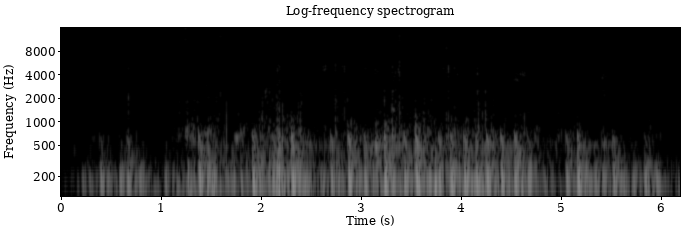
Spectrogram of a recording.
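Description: Gerbil running in a wooden exercise wheel: quick pattering footfalls over a low rumble of the spinning wheel. It builds up over the first second, with one sharper knock about two seconds in, and fades near the end as the wheel slows.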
